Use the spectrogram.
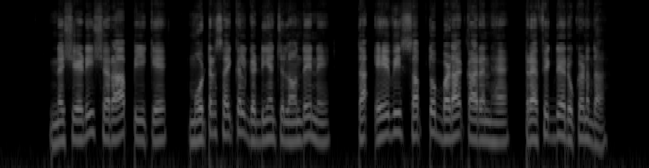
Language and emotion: Punjabi, neutral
